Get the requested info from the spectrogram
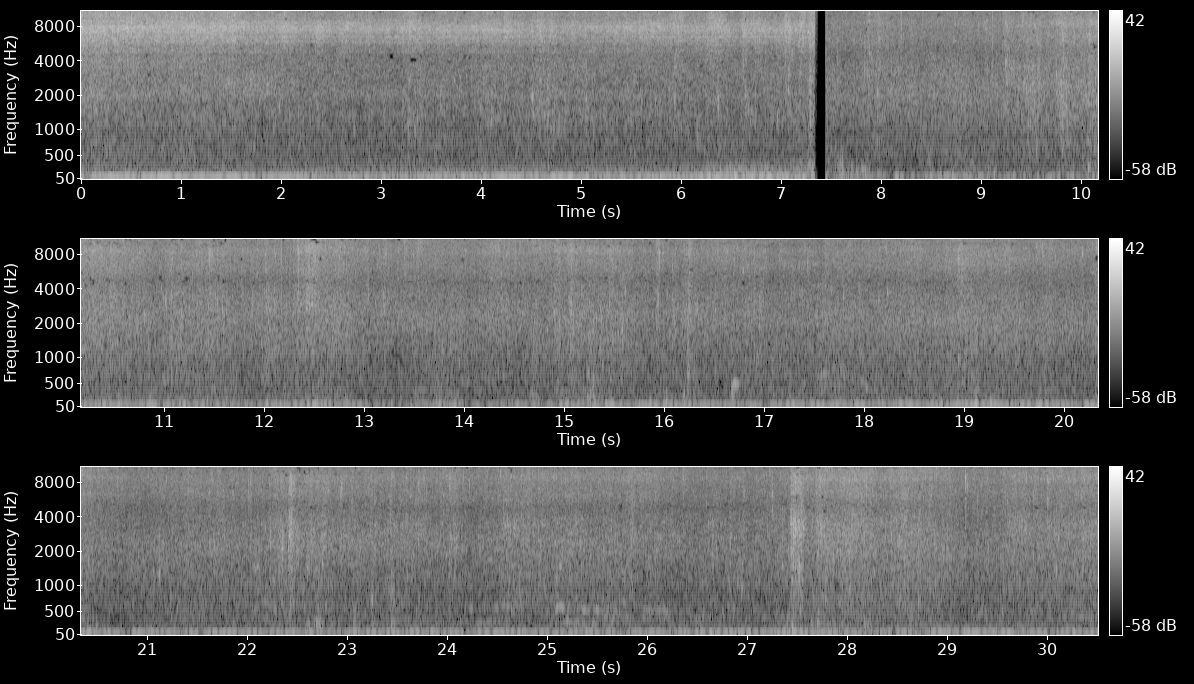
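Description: Wind buffeting the microphone over the wash of small sea waves against shoreline rocks. The sound briefly cuts out about seven seconds in, and the wind rumble is weaker after that.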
